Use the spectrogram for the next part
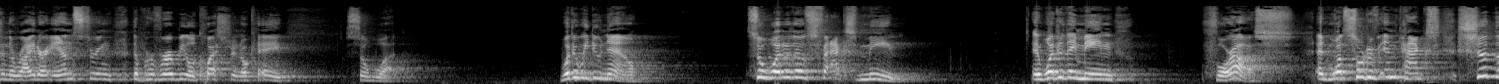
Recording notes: Originally delivered 21 May 2023 at Stonington Baptist Church, Paxinos, PA. At Stonington Baptist Church, Paxinos, PA.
